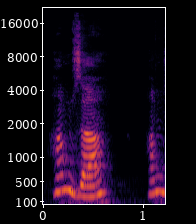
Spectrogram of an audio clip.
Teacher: हमजा भी हा की तरह हलक के निचले हिस्से से अदा होता है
